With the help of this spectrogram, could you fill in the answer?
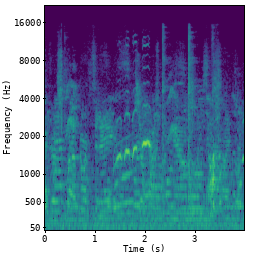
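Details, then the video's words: Cockatiels whistle the learned Addams Family theme tune in short, clear, mid-pitched notes that rise and fall, with faint voices and background murmur underneath. "Cocktails Singing Addams Family Theme Song!"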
